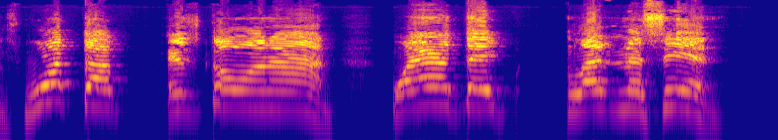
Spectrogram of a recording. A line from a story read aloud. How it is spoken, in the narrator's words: she starts screaming at the top of her lungs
